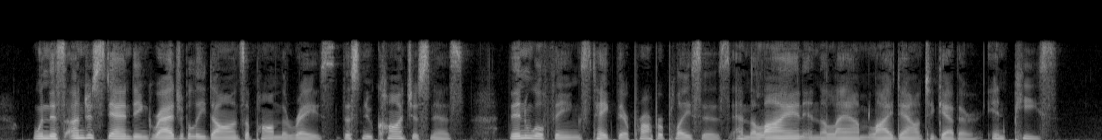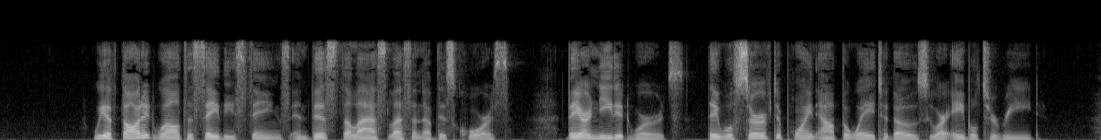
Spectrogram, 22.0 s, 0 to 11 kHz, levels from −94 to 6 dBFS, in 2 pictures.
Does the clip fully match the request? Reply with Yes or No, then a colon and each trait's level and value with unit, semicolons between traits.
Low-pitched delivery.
No: medium, 145 Hz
